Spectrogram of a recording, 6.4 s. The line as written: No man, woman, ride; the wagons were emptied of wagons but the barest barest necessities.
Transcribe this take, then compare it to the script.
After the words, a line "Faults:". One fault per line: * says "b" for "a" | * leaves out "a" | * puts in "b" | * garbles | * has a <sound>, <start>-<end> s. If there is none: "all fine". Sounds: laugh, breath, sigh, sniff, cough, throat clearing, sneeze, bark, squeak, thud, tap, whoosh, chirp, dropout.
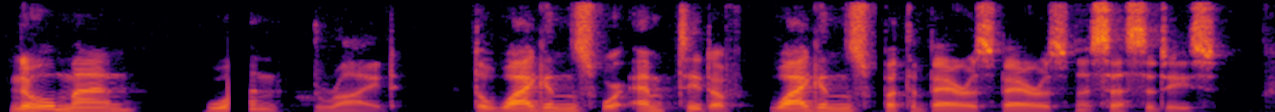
No man, woman, ride; the wagons were emptied of wagons but the barest barest necessities.
Faults:
* has a dropout, 1.1-1.3 s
